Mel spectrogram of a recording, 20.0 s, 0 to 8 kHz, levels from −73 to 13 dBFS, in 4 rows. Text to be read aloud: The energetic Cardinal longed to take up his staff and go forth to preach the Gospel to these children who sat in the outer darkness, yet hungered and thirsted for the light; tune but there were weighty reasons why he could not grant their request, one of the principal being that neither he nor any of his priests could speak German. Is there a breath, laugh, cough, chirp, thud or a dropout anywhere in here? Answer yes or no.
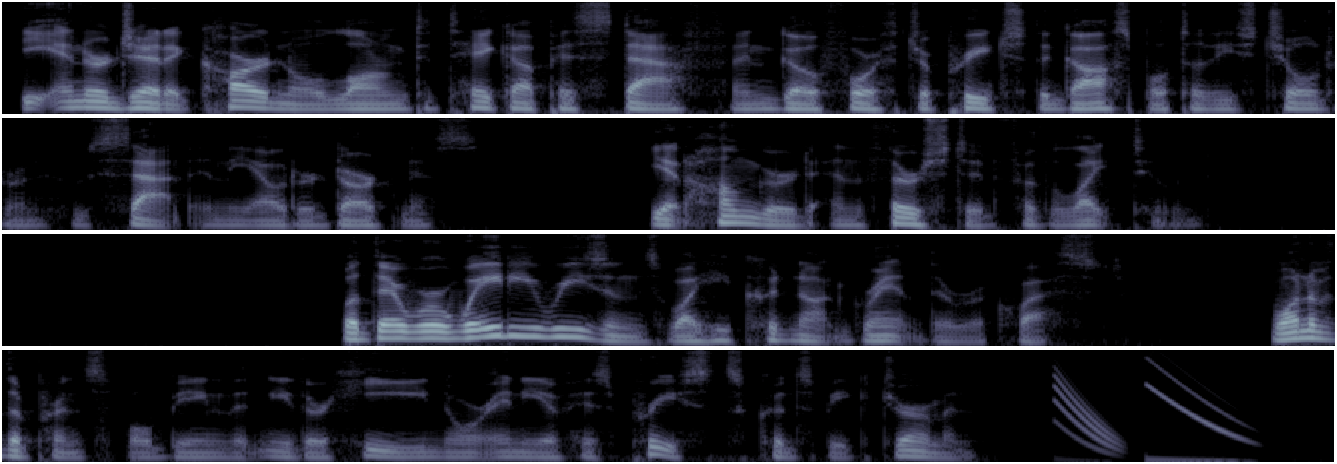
yes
